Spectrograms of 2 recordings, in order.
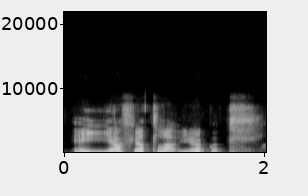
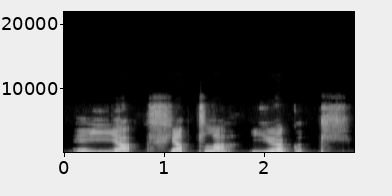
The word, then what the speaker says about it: Eyjafjallajökull: So it caused quite a havoc, and it took some time for the reporters to learn to pronounce it. But it's called Eyjafjallajökull. Eyjafjallajökull.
